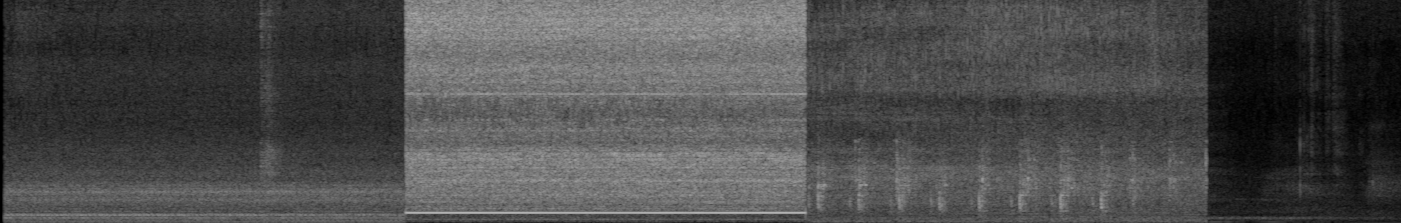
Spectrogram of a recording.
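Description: A steady machine hum gives way, about five seconds in, to a much louder steady rushing with a single steady whine from a cement fineness negative-pressure sieve analyzer running its suction. About ten seconds in this cuts to a quieter noise with regular clicks about twice a second, which drops away near the end.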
